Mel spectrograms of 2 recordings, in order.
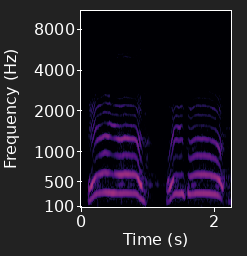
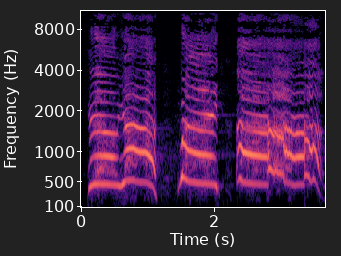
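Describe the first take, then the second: First: It is said quietly, like a faint noise. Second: It is shouted as loud as possible.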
